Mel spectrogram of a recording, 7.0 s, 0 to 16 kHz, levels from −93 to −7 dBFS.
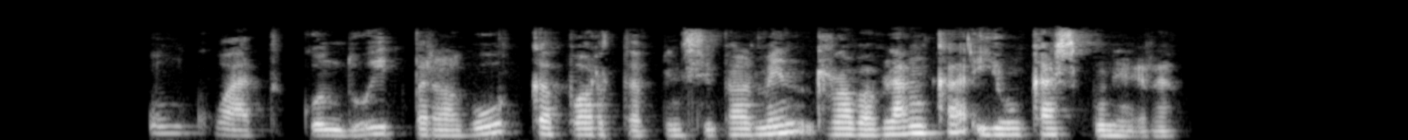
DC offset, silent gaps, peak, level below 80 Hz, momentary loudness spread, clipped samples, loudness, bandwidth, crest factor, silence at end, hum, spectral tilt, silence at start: under 0.1%; 1.48-1.52 s; -2 dBFS; -58 dBFS; 12 LU; under 0.1%; -21 LUFS; 7.6 kHz; 20 dB; 1.15 s; none; -4.5 dB/octave; 0.75 s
